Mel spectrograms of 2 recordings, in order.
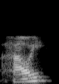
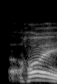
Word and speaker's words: Hoy: was from Michael uh Howie not sure if I pronounced your last name right I apologize you can unmute yourself Hoy is how I pronounce it so how he is sort of close I actually have two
